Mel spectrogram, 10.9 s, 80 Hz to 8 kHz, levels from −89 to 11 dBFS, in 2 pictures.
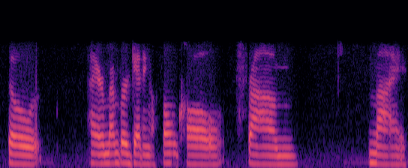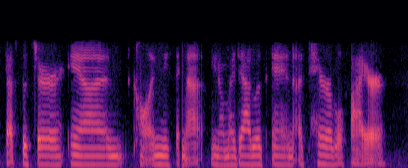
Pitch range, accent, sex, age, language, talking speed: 145-165 Hz, American, female, 20-39, English, 130 wpm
